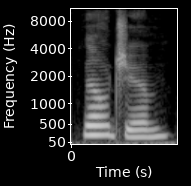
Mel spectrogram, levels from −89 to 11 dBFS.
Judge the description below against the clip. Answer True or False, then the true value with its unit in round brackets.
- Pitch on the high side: True (205 Hz)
